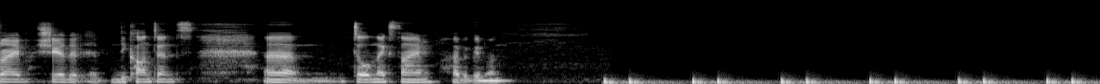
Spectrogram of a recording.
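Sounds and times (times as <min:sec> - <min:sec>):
heartbeat thuds: 0:06.0 - 0:11.0.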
